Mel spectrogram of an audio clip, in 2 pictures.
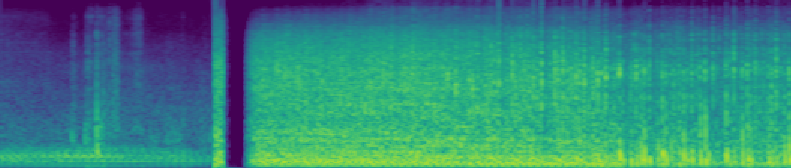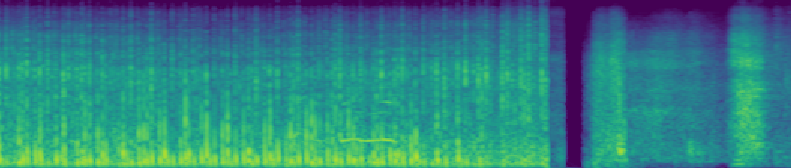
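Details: VN SS with poor exhaust welds, idling: a loud, raspy, pulsing chuff like gas escaping; the exhaust leak is traced to a large hole in the exhaust.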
